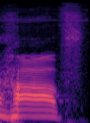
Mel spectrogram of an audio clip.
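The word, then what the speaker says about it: half: आया जैसे काफ और हाफ इसके अंदर दोनों में देख रहे हैं एल साइलेंट है इसे कलफ या हलफ नहीं पढ़ते हैं हमसे काफ और हाफ पढ़ते हैं एल साइलेंट क्योंकि एफ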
